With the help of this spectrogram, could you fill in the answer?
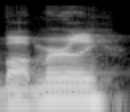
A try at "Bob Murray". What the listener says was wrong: you keep saying Bob Murray, and it's really bothering me. Like you're mixing Bob Marley and Bob Murray together.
